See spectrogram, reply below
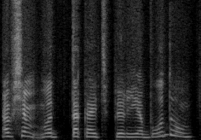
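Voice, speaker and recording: A woman's voice: high-pitched, a little fast, dry recording. A woman streamer chatting casually with viewers in a cute, girlish, slightly shy and giggly anime-streamer manner. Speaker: VTuber streamer hosting a redebut stream. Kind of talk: casual livestream chat with viewers. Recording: clear background music. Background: music.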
